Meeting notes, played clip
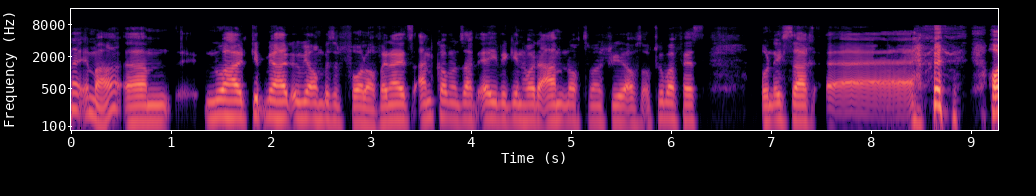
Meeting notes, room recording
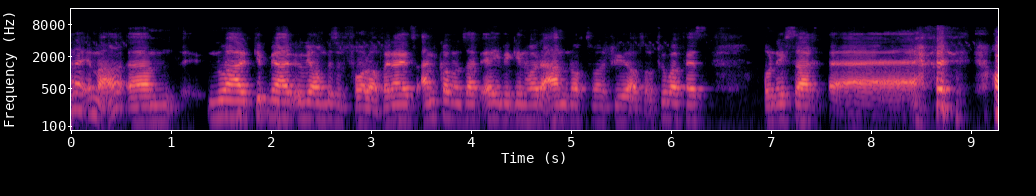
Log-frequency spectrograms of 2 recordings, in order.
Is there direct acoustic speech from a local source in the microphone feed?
No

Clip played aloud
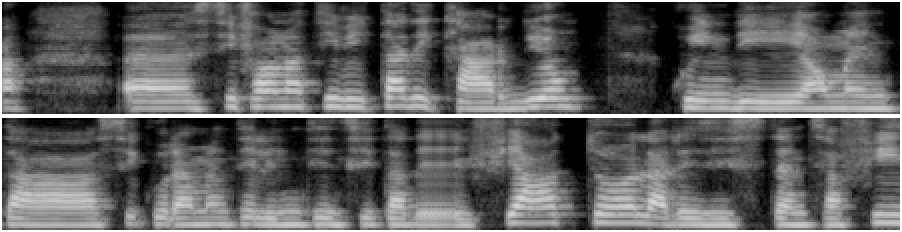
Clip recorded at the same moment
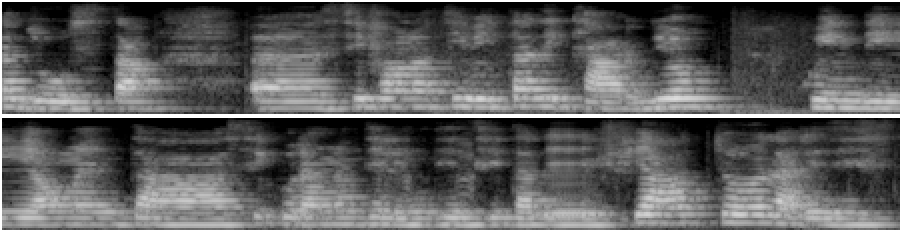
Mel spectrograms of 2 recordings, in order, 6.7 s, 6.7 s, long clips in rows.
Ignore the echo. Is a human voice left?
No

